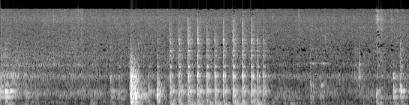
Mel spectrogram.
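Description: Hot oil sizzling in a handi pot as fried onions are lifted out with a slotted spatula. About two and a half seconds in the utensil knocks against the pot, then taps it quickly about a dozen times with a ringing metallic clink, and there are a few softer clicks near the end.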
